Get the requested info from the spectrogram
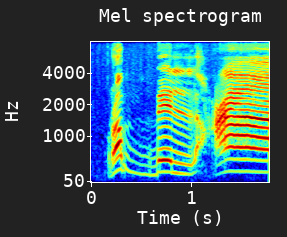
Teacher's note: العالمین کی عین کو مڈل آف تھروٹ یعنی حلق کے درمیانی سے یا واسطے حلق سے عین کو ادا کریں گے۔ رب العالمین، عین کو 2 حرکات کے برابر لمبا اور می کو بھی 2 حرکات کے برابر لمبا کریں گے۔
